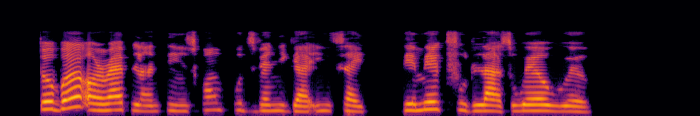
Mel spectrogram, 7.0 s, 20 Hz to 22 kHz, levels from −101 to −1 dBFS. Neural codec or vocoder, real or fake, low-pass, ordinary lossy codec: none; real; 7.2 kHz; none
